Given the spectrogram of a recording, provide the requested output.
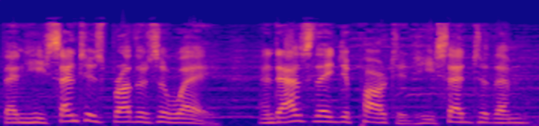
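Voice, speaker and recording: Male narrator: solemn, measured scripture reading, mid pitch. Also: expressive, a bit bright, faint music behind.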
